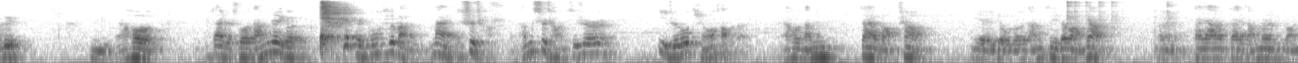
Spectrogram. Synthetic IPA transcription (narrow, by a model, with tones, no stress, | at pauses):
ly˥˩ | n̩˥˩ɻa˧˥nxo˥˩ʊ | t͡sa˥˩ɪʈ͡ʂə˨˩ʂwɔ˥t͡sa˧˥mə˨nʈ͡ʂɤ˥˩ɡə˩ | ʈ͡ʂɤ˥˩ɡə˩kʊ˥ŋsɹ̩˥ba˨˩ma˥˧ɪʂɻ̩˥˩ʈ͡ʂʰɑ̰˨˩˦ŋ | t͡sa˧˥mə˧nʂɻ̩˥˩ʈ͡ʂʰɑ˨˩ŋt͡ɕʰi˧˥ʂ̬ɻ̩˧˥ | i˥˩ʈ͡ʂɻ̩˧˥t̪o˥ʊt̪ʰi˧˥ŋxɑ˨˩ʊd̪ə̰˦ | ɻa˧˥nxo˥˩ʊt͡sa˧˥mə˧nt͡sa˥˩ɪwɑ˨˩ŋʂɑ˥˩ŋ | jɛ˧˥jo˨˩ʊlə˦t͡sa˧˥mə˧nt͡sɹ̩˥˩t͡ɕi˨˩d̪ə˦wɑ˨˩ŋt̪jɑ˥˩ | ə˥˧˩t̪a˥˩t͡ɕja˥t͡sa˥˩ɪt͡sa˧˥mə˧nwɑ˨˩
